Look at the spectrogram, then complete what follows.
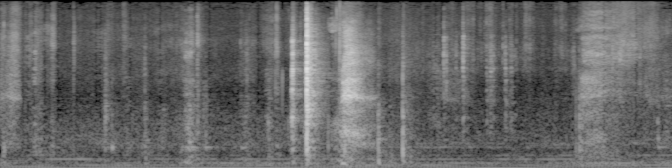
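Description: A single sharp knock about three seconds in, then a short breathy rush, over a faint steady hum.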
